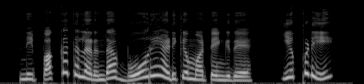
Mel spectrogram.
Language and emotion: Tamil, surprised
